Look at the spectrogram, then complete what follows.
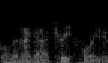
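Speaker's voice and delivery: usual speaking voice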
